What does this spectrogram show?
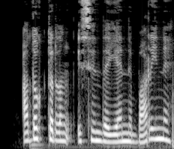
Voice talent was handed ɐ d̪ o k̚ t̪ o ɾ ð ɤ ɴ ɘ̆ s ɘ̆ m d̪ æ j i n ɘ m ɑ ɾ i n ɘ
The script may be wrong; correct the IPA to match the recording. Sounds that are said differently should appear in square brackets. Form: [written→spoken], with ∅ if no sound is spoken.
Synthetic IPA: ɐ d̪ o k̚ t̪ o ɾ ð ɤ ɴ ɘ̆ s ɘ̆ [m→n] d̪ æ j [i→æ] n ɘ [m→b] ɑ ɾ i n ɘ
